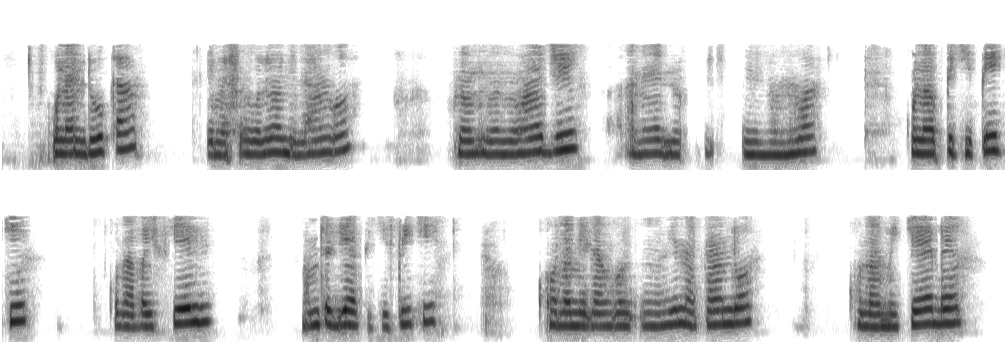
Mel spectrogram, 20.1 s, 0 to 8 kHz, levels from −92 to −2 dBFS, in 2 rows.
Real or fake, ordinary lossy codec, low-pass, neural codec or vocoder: fake; AAC, 16 kbps; 7.2 kHz; codec, 24 kHz, 1 kbps, SNAC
